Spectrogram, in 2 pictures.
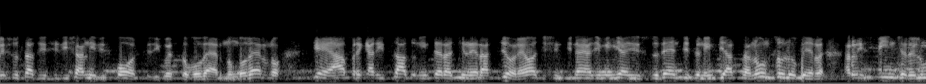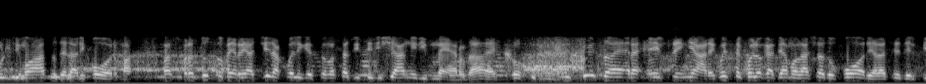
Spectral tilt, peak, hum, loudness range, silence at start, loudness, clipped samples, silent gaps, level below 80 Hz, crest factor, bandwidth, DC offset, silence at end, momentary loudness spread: -7 dB/octave; -4 dBFS; none; 2 LU; 0 s; -20 LUFS; under 0.1%; none; -70 dBFS; 16 dB; 3.9 kHz; 0.7%; 0 s; 5 LU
